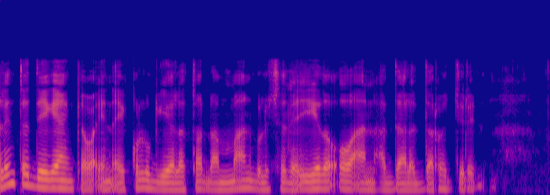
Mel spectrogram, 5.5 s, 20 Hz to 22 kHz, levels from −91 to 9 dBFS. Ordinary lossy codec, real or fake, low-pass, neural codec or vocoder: MP3, 96 kbps; fake; 7.2 kHz; codec, 16 kHz, 4.8 kbps, FACodec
